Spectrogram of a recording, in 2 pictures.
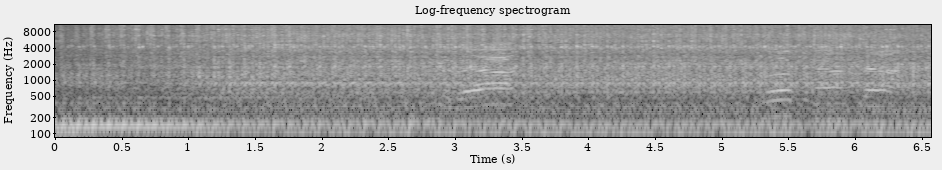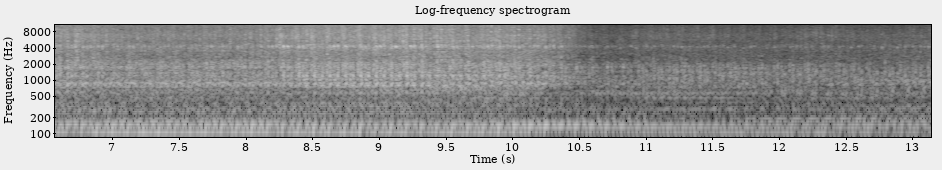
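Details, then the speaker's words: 1969 International 400 dump truck, Detroit 8V-71 two-stroke V8 diesel, after cracked bell housing chained shut and air starter used, fuel stabilizer and cetane boost added: steady even idle, smooth low drone, no misses or knocks; normal idle. "the 69 international 8d 71 running"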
